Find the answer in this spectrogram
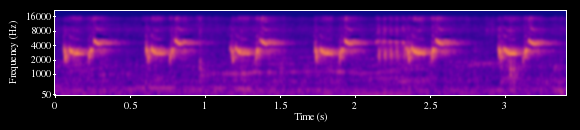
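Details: Engkel song of a Bar-winged prinia, prenjak klawu: high, sharp two-part chirps, clipped then rising at the end, tumbling out in quick succession with brief gaps.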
